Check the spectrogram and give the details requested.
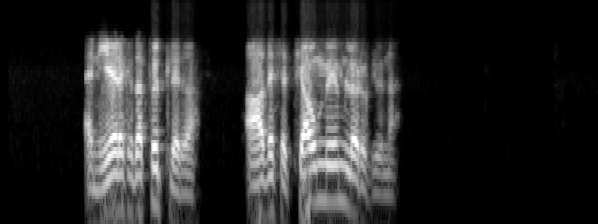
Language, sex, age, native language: Icelandic, male, 20-29, Icelandic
